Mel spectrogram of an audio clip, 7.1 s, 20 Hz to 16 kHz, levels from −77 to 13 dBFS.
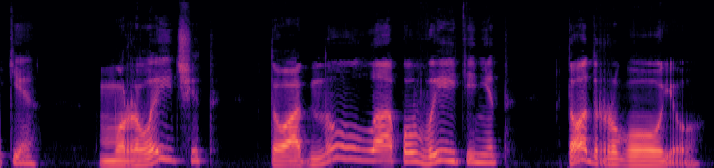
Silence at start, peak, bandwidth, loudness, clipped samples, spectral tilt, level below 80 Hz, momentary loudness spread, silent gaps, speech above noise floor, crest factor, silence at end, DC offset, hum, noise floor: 0.1 s; -2 dBFS; 13.5 kHz; -18 LUFS; under 0.1%; -7 dB/octave; -52 dBFS; 12 LU; none; 50 dB; 18 dB; 0.15 s; under 0.1%; none; -68 dBFS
